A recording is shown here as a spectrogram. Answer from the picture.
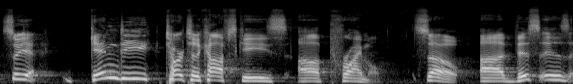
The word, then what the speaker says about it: Genndy: I was struggling on how to say it, but I'm glad you said Genndy. – It. Well, how do you say it? – Genndy. – Oh, it's Genndy.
